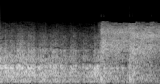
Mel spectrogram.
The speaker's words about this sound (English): What makes the engine pop like that? I'm using high-octane kerosene.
